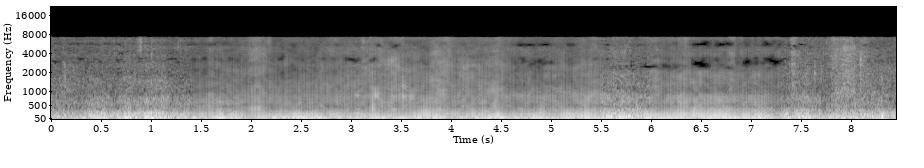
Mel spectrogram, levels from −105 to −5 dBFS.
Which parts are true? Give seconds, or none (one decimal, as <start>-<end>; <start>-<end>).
0.0-1.4; 5.5-6.0; 7.3-8.5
